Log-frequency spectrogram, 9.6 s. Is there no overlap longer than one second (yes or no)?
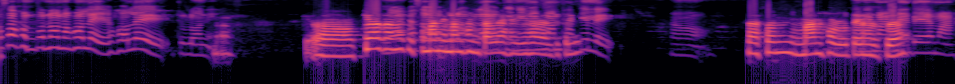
no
